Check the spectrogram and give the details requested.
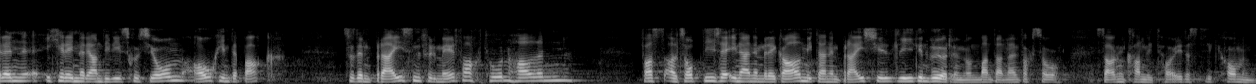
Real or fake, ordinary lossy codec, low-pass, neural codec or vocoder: fake; none; 5.4 kHz; codec, 44.1 kHz, 7.8 kbps, DAC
